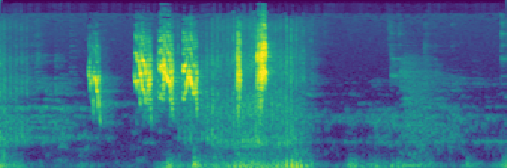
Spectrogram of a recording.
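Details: Happy budgerigar giving a handful of quick, sharp chirps and squeaky chatter over a steady low background rumble and some murmuring noise.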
